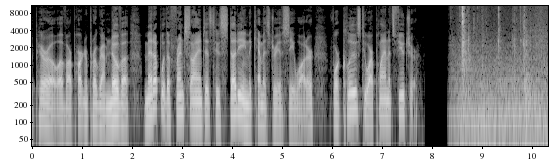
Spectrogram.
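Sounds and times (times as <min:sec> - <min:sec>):
speech: 0:00.0 - 0:08.4
stuck lock on an outdoor cellar door being tried: 0:08.4 - 0:10.0.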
